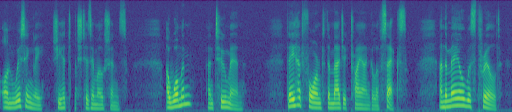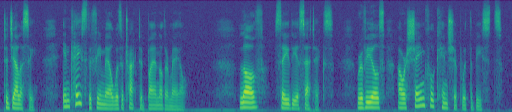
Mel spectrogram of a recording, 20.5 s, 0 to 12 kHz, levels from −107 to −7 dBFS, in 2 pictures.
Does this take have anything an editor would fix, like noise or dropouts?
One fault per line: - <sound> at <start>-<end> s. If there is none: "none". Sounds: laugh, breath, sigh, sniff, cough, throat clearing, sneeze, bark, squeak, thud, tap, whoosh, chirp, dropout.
- dropout at 1.4-1.5 s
